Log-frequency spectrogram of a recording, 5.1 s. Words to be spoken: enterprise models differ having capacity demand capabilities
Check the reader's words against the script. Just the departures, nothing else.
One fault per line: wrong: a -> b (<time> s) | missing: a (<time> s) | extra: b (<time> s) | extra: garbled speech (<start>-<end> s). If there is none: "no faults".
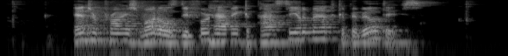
no faults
